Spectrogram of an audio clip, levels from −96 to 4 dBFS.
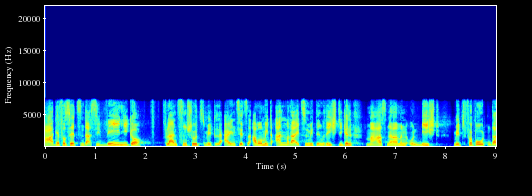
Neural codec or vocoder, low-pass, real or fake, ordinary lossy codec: codec, 16 kHz, 2 kbps, X-Codec, HuBERT features, trained on LibriSpeech; 7.2 kHz; fake; none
